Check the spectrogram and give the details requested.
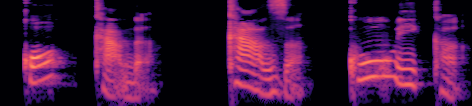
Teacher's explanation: Esse C, ele está sendo pronunciado com o som k, parecendo que está vindo um pouquinho da garganta arranhando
